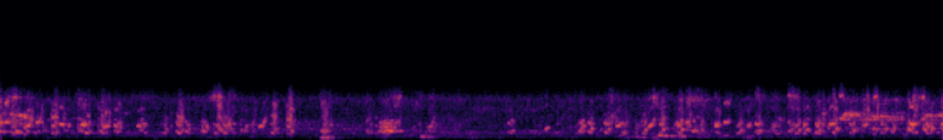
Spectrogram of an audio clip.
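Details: Guinea pigs Mayumi, Archie and Miyuki out for weekly floor time, noisy and happy: overlapping short squeaks and chirps tumble irregularly, with a few soft thumps and louder bursts among them.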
